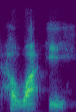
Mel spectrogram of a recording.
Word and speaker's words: Hawaii: Hawaii.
